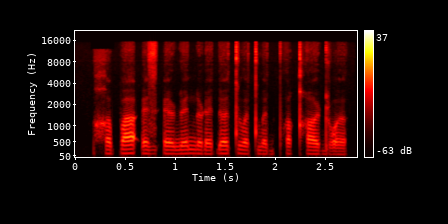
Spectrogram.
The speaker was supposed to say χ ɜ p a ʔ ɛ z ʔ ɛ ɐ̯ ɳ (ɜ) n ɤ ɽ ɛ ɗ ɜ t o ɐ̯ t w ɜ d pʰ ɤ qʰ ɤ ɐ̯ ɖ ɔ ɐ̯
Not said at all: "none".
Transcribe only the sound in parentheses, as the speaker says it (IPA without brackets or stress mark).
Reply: ɛ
